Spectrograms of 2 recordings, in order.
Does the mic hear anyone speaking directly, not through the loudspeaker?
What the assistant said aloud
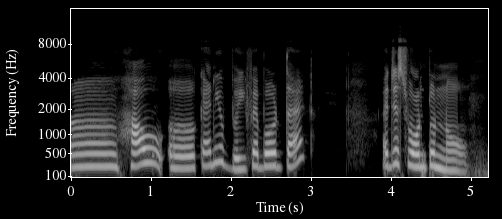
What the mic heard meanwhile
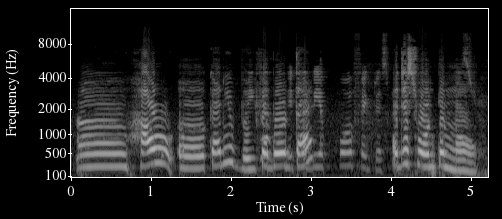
Yes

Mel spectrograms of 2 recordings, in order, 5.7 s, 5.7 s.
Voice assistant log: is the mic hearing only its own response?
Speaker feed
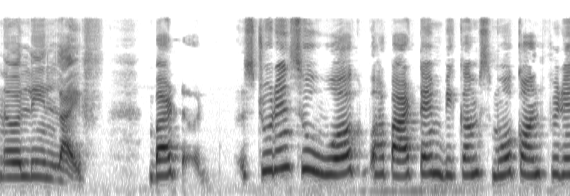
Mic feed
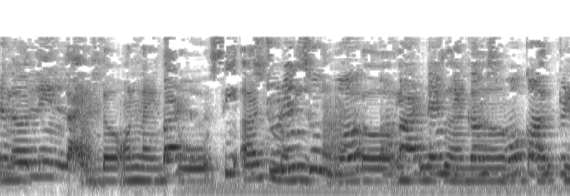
No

